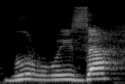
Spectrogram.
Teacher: اب چونکہ را کے اوپر تشدید ہے تو را کو ہم نے 2 دفعہ پڑھا ہے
